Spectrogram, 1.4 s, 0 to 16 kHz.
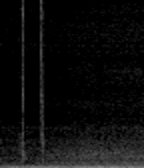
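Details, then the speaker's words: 1991 Honda CRX Si after swap to 1993 Accord climate control unit, at idle: two quick clicks then slight added drone as the AC compressor kicks in; AC engages normally. "hear the compressor for the AC come on - so the AC is working bankage sure is working"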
